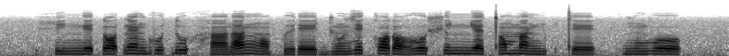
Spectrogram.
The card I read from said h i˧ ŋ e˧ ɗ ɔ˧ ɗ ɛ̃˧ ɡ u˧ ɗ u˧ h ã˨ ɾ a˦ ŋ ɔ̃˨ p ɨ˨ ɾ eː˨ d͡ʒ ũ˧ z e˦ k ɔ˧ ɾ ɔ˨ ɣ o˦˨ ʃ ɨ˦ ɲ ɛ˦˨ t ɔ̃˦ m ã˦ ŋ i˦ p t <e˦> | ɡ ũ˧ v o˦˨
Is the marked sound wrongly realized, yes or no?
yes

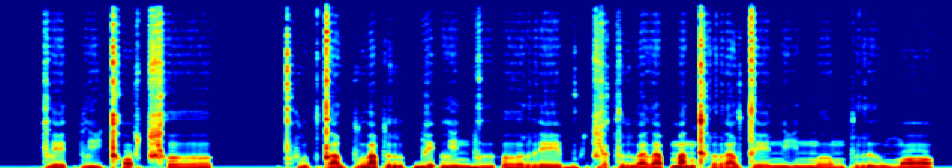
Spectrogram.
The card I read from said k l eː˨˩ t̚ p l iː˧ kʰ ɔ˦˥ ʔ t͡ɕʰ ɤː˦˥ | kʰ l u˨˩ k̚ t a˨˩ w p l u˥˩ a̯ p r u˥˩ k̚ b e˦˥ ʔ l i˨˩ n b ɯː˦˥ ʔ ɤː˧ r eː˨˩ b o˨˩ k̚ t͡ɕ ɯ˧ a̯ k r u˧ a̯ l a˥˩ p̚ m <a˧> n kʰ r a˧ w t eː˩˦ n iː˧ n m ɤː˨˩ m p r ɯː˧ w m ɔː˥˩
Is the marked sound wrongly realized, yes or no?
yes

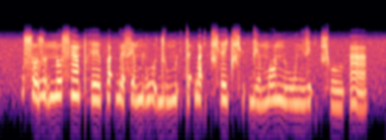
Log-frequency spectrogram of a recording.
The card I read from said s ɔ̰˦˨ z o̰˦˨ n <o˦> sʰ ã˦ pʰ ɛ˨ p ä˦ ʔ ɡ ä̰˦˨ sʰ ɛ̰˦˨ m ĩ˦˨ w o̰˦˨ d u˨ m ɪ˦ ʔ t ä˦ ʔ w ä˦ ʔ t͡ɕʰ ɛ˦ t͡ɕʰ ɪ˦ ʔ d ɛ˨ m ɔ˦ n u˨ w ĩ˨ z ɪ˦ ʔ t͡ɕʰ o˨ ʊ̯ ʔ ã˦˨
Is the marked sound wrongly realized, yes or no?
yes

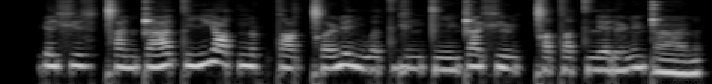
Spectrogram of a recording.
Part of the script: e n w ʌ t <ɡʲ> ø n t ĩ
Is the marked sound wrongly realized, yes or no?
no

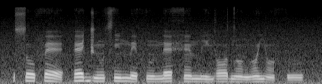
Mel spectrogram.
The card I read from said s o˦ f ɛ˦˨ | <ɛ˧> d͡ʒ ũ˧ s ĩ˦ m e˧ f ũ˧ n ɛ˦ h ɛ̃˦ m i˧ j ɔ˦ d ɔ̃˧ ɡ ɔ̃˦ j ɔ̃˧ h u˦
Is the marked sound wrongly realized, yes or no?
yes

